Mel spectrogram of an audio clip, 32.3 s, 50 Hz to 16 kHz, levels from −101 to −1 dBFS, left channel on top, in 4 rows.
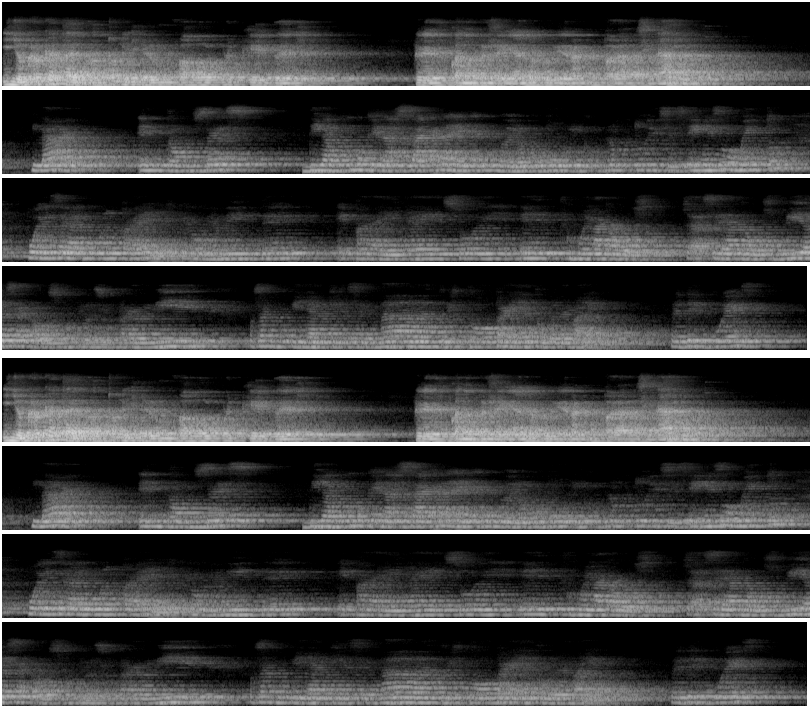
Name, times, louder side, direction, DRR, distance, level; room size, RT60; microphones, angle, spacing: voice 1, 0.0-3.0 4.1-6.9, equal, 5° right, -4 dB, 1.2 m, -26 dB
voice 2, 8.4-8.8 9.4-10.5 11.1-15.9 16.4-19.1 19.5-22.7 23.0-26.2 26.7-30.2 30.9-31.7, left 1 dB, 55° left, -8 dB, 2.2 m, -39 dB
12.0 x 11.0 x 3.6 m, 2.4 s
head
